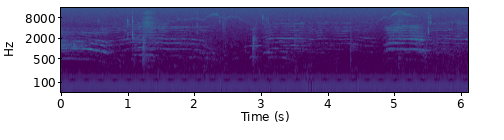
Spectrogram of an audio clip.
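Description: Near silence over a steady low hum, with faint, high-pitched voices calling out a few times, most clearly near the end.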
